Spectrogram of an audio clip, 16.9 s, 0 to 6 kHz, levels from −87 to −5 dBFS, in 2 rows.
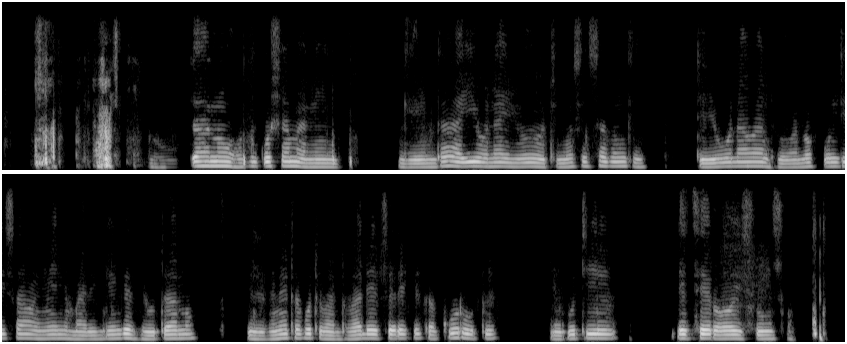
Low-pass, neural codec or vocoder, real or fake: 5.4 kHz; none; real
